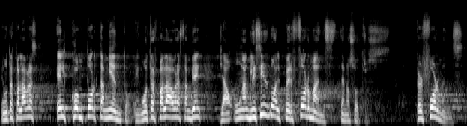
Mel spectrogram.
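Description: A man with a Costa Rican accent preaching a sermon, asking rhetorical questions and varying his pace and loudness for emphasis. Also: sits high, lively intonation, measured pace, long reverb tail. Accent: Costa Rican Spanish. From Costa Rica.

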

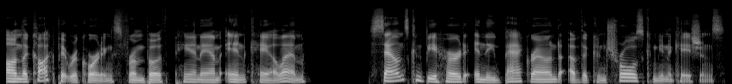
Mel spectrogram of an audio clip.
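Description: Young man, podcast co-host, low voice with a lively swing, jokey and profane, close dry mic. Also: moderate pace, dry recording. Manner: jokey, swears freely, reads facts then riffs. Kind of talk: casual chat, telling a story from notes.

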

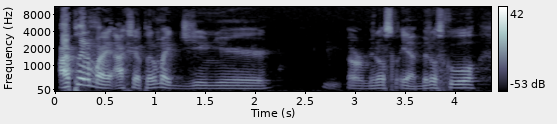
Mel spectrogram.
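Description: A man's voice: fairly low pitch, a little fast, mellow. A young man co-hosting a church podcast in casual chat, upbeat and slangy. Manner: slangy and upbeat, says bro and wicked.

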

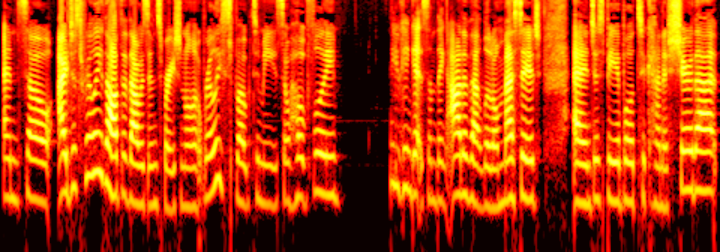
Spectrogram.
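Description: Young woman, podcast host, chatty motivational talk, bright voice, dry close sound. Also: on the high side, fairly quick, no room sound.

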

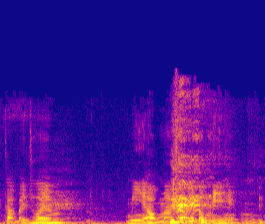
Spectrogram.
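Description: A man talking in a relaxed chat about a film, hesitant and full of humming fillers. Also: medium pitch, a little fast, crowd noise. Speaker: film reviewer on a chat show. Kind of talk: casual chat. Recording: noisy recording.

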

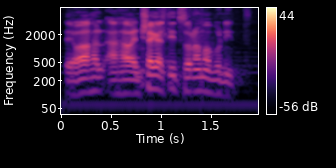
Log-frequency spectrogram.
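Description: A middle-aged man with a Costa Rican accent, preaching a sermon. He tells personal stories, tags many phrases with "¿verdad?", and builds to loud, forceful emphasis. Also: on the low side, fairly even intonation, rapid-fire. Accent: Costa Rican Spanish. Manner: frequent tag question "¿verdad?", storytelling, rising to forceful emphasis. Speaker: pastor.

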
